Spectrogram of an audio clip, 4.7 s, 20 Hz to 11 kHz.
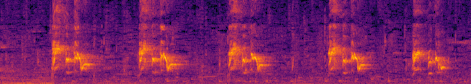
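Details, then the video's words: Captive champion albino long-tailed shrike whose song serves to provoke silent shrikes into singing; five rasping, scratchy bursts, each about a third of a second long, repeated just under once per second. "MASTER SUARA CENDET ALBINO JUARA 2020 #AMPUH MEMANCING CENDET MACET BUNYI"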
